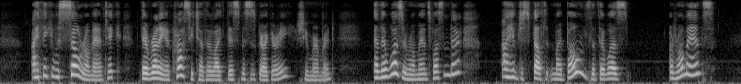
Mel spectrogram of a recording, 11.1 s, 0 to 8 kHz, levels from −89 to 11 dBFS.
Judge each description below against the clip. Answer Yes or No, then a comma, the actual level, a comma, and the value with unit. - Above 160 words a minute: Yes, average, 195 wpm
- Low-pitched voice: No, high, 195 Hz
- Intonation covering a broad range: Yes, wide, 7.3 semitones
